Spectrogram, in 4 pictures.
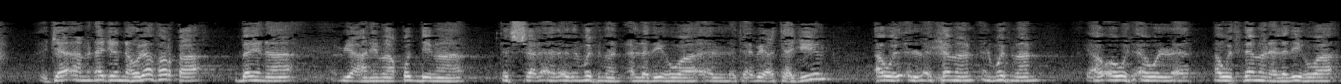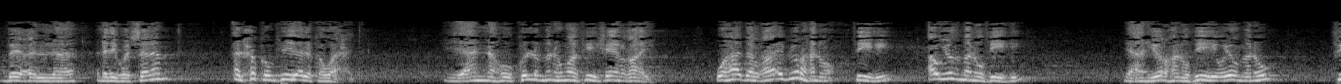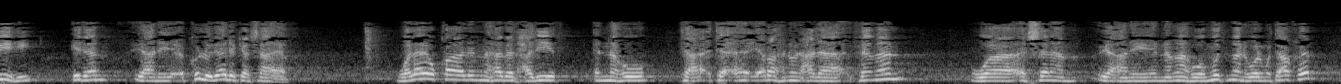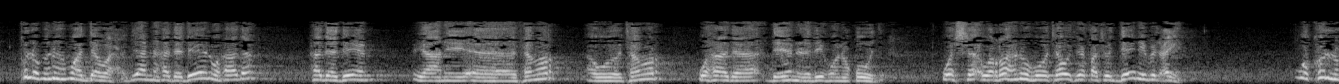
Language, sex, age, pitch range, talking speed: Arabic, male, 60-79, 170-210 Hz, 105 wpm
